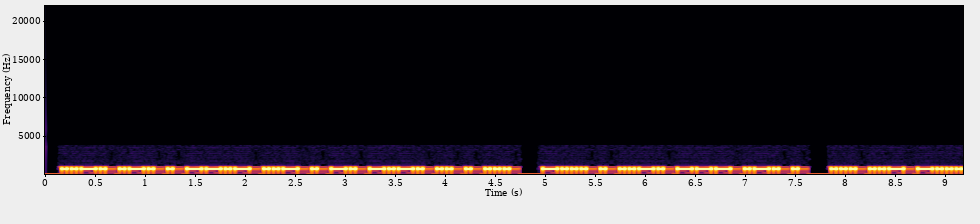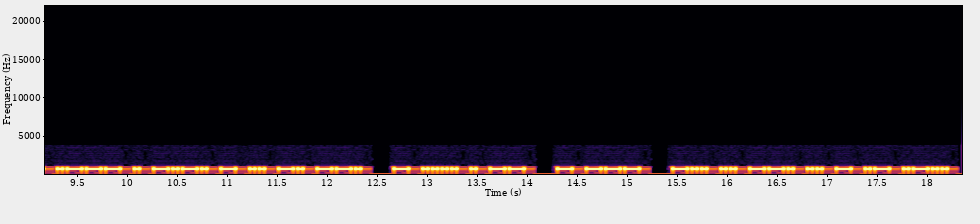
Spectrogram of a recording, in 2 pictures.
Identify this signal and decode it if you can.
Morse code, heard as a keyed tone, about 25 wpm, 750 Hz. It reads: FREQUENCIES BEFORE SUBJECTING THEM TO DIGITAL
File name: Archive / 25 WPM / 25WPM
